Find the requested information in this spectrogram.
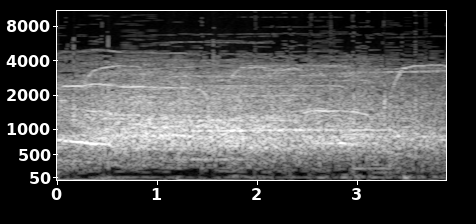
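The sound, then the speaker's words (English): A concert audience roars and cheers continuously after being asked how loud they can yell, with high whoops and shrill yells rising above a dense, steady wall of shouting voices that stays loud throughout. “How loud can you yell?”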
